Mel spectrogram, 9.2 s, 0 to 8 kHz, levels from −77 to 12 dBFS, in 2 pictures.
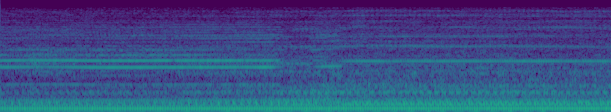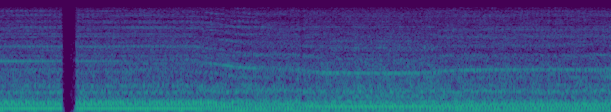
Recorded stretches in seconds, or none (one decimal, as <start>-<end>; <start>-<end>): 1.3-6.5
